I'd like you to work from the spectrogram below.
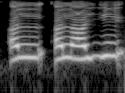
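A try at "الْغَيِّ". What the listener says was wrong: یہ غین الغی یہ غین ہے غین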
